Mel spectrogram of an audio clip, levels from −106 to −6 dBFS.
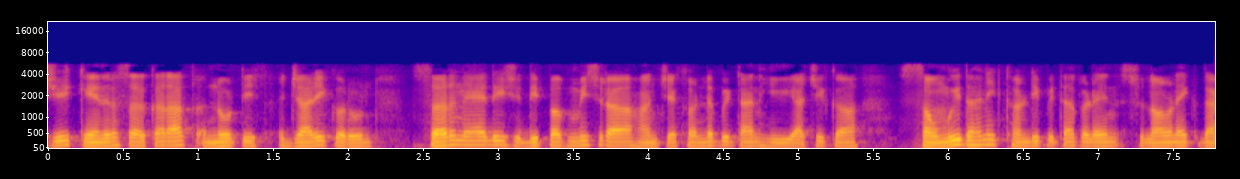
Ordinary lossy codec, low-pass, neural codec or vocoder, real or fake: none; 5.4 kHz; codec, 24 kHz, 1.2 kbps, DualCodec; fake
